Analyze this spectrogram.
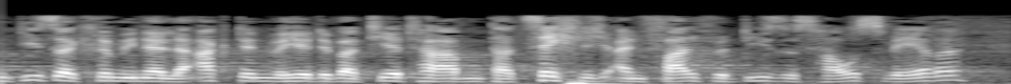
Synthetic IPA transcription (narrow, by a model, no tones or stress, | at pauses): nd̥iːzɐkʁ̥iminɛləʔa̰k̚td̥eːnviːɐhiːɐdebatʰiːɐthaːbm̩tʰaːtz̥ɛçlɪça̰ɪnfalfyːɐdiːzəshaʊsv̥ɛːʁə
